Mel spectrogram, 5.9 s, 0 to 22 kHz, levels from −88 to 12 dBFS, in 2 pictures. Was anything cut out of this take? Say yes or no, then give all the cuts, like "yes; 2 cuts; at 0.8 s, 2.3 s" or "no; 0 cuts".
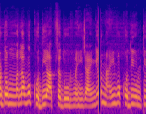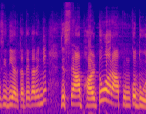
no; 0 cuts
